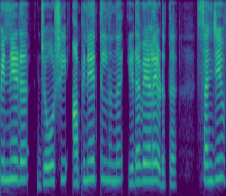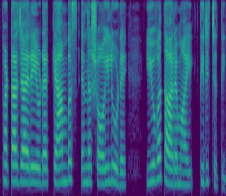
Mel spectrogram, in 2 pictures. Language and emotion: Malayalam, neutral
